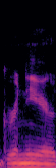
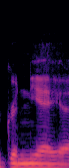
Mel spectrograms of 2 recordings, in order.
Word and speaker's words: Grenier: Yeah, it's really fascinating because I was listening to a podcast today, and Adrian Grenier, the gentleman, or Grenier, I think is how you properly pronounce it, top of the fame.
